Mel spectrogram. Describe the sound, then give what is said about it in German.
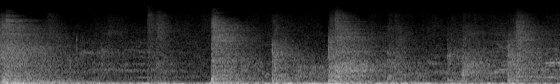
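Footsteps climbing a staircase to the second floor of an old building in a commercial courtyard in Neukölln, Berlin: a steady series of heavy thuds about once or twice a second, over faint background noise. “Ich nehme die Treppe, um in die zweite Etage zu kommen.”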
